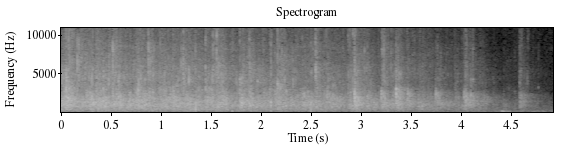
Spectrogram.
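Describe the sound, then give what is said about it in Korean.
A crowd at a gathering applauds for the people taking part online, with dense, steady clapping that fills the whole stretch, loud at first and gradually thinning and fading toward the end, with no talking over it. “여러분들처럼 민첩하지 못하셔서 신청을 늦게 하셔서 이 시간에 인터넷으로 이 집회에 참여하고 계실 그분들을 위해서도 우리 박수 한번 쳐드립니다.”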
